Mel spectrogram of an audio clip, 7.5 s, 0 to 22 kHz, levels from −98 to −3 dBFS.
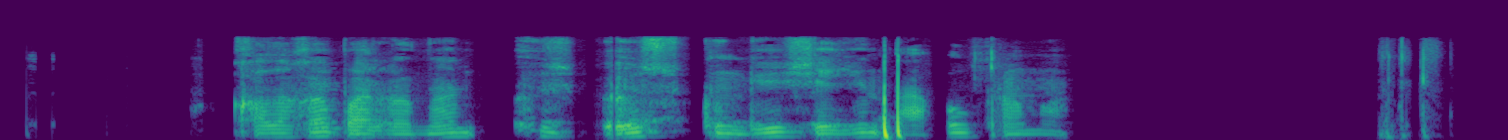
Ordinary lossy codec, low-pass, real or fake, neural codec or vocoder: AAC, 48 kbps; 7.2 kHz; real; none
